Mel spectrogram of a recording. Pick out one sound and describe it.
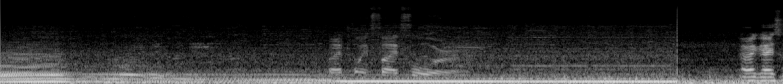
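A car engine hums and revs while driving.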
